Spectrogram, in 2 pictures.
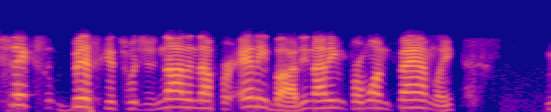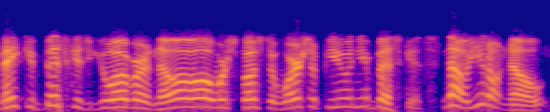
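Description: Man acting out a furious, high-pitched young mother. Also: no room sound, phone-quality sound. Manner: scornful, ranting, sarcastic. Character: furious grieving thirty-something mother, bitterly sarcastic.

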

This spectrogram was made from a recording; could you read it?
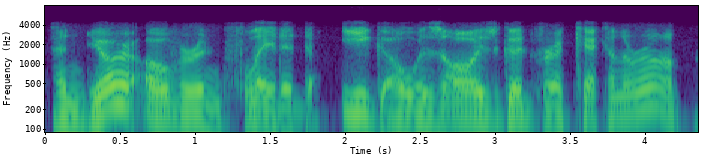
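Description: A man's voice: mid-range voice, big pitch swings, normal speed, no room sound. A man playing a grumpy, blunt, sarcastic errand man in a radio play, curt and exasperated. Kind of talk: hobby radio play acting. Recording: dull lo-fi audio.

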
